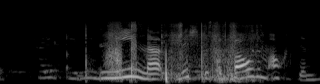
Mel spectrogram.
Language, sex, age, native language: Icelandic, female, 10, Icelandic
